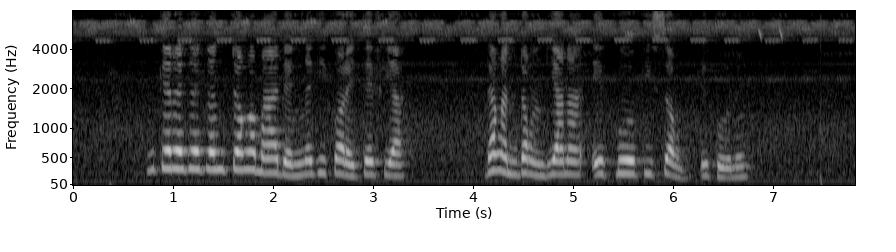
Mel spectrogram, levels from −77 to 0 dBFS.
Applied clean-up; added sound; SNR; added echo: none; Cricket; 14 dB; none.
